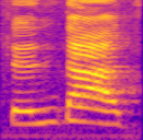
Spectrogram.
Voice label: "ren2 da4", Chinese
